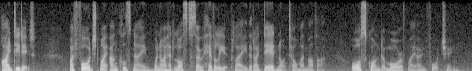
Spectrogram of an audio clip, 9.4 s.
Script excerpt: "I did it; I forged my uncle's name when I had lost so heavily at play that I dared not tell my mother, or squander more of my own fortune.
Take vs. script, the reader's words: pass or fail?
pass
